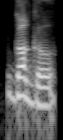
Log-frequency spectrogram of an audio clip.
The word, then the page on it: goggle: Indian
